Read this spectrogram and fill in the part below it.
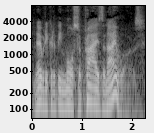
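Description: An actor playing a breezy, sardonic gentleman with an upper-class English accent in a radio drama. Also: lowish voice, lively intonation, a little fast, slight background noise. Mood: airy, candid.

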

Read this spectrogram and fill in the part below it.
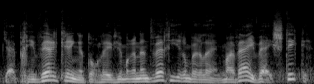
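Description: An actor playing a bitter, fervent young German nationalist who lectures in a radio drama. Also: male voice, mid-range voice, sing-song, fast, close to an everyday voice. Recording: noisy radio drama recording.

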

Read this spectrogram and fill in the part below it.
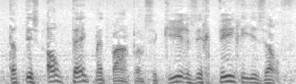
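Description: A hasty father at a spaceship's controls in a radio play. His speech swings animatedly in pitch as he grumbles. A faint rumble runs behind him. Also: big pitch swings, a little fast. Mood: firm, reproving. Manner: grumbling, self-justifying. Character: hasty, impatient father, a male spaceship pilot. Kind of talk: Dutch science-fiction radio drama acting.

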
